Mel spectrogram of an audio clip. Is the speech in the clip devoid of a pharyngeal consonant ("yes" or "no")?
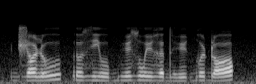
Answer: yes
